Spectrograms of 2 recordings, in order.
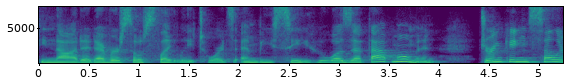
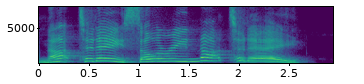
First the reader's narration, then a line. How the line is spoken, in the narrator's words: I sighed a deep sigh that came up from my toes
